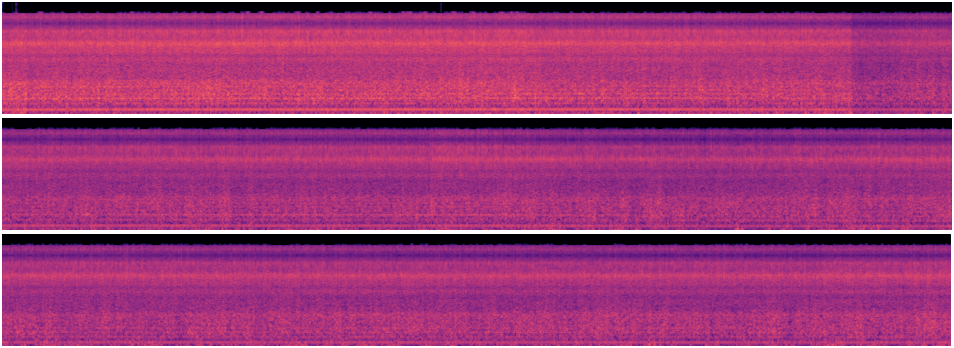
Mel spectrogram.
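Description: Motorcycle engine running steadily at cruising speed, with wind and road noise on the mounted camera's microphone. About eight seconds in the sound drops suddenly in level and the engine note settles slightly lower, then runs on evenly.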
